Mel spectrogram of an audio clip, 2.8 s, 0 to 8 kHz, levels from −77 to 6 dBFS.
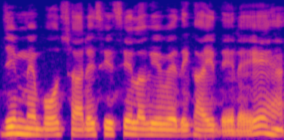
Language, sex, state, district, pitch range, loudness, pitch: Hindi, male, Haryana, Jhajjar, 115-130 Hz, -14 LUFS, 120 Hz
